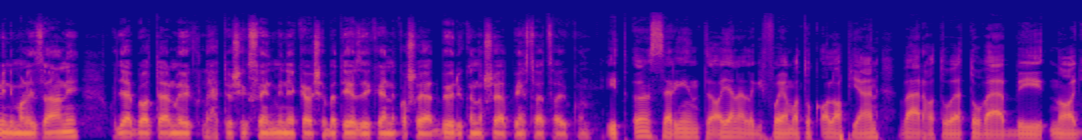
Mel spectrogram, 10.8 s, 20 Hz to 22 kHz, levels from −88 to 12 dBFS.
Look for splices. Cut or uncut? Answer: cut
